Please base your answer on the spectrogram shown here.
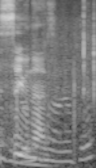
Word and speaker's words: Seillonnaz: Oui, on prononce bien le Z à la fin, sinon à quoi bon le mettre?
